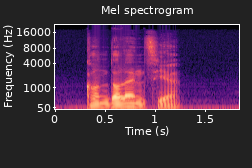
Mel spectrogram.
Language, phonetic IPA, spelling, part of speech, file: Polish, [ˌkɔ̃ndɔˈlɛ̃nt͡sʲjɛ], kondolencje, noun, Pl-kondolencje.ogg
